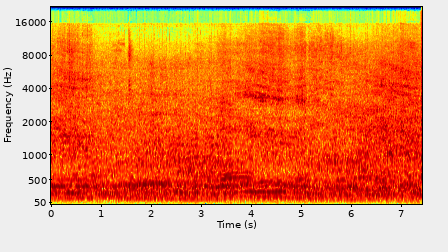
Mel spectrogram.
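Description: Stock cars roar around the Hanford dirt track at a nighttime Dirt Nationals race, a dense, loud wall of engine noise with overlapping whining revs from several cars running close together, no talk heard.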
